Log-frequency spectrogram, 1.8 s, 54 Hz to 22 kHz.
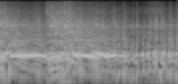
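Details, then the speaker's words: Mini ATV just push-started after swapping the stock 107cc automatic for a 140cc close-ratio 4-speed race engine, being broken in: revs up and down crisply, then settles into a steady quick pulse; normal running. "turns up pretty fast [Music] sounds like it's gonna be fast"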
